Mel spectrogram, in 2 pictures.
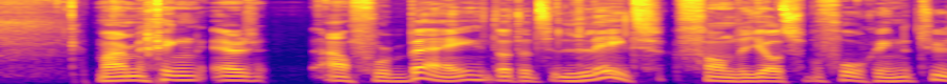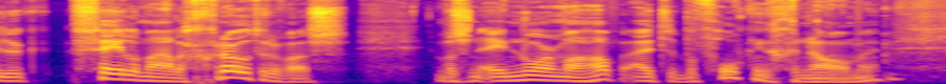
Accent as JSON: {"language": "Dutch", "country": "Netherlands", "said": "Ja, dat is iets om je voor te schamen als Nederlander."}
